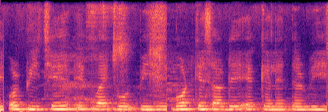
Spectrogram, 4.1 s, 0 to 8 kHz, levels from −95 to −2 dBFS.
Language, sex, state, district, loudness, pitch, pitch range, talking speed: Hindi, female, Arunachal Pradesh, Papum Pare, -15 LUFS, 225 Hz, 215-235 Hz, 205 wpm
